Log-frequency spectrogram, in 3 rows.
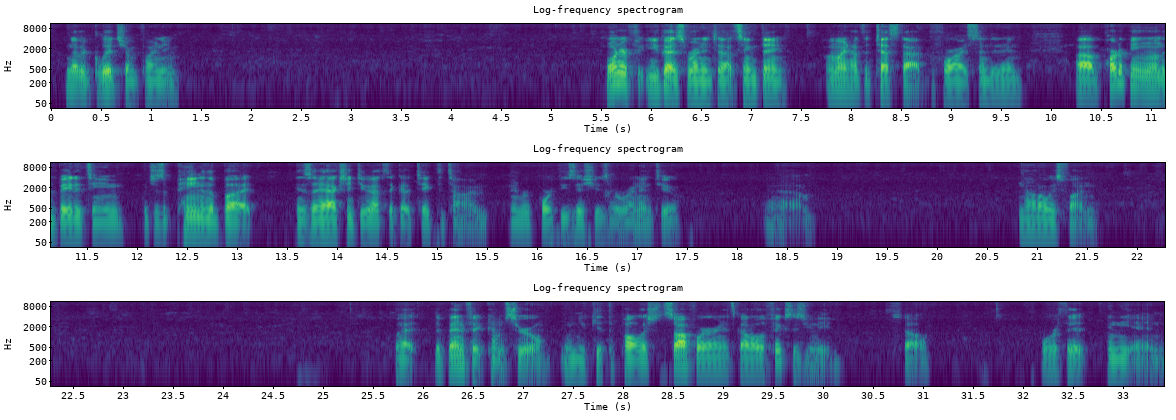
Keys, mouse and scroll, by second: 1.7 click, 5.5 click, 11.4 click, 25.8 click.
